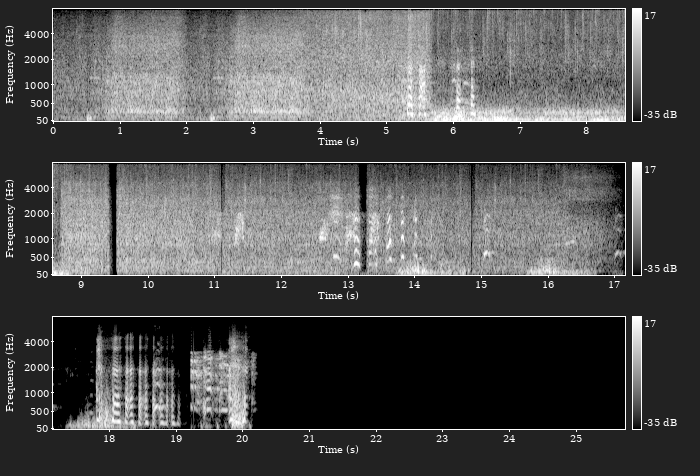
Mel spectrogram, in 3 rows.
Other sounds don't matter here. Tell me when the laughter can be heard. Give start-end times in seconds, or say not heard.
5.2-6.4, 12.7-14.2, 17.8-20.1.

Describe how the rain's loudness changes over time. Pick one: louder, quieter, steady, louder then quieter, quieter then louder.
quieter.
